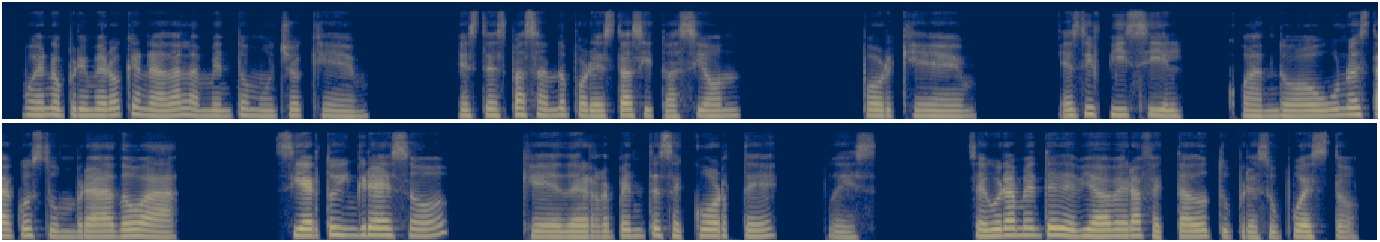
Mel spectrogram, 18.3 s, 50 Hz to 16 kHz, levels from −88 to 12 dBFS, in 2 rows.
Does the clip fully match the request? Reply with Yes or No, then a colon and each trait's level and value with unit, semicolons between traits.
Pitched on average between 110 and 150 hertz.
No: medium, 185 Hz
